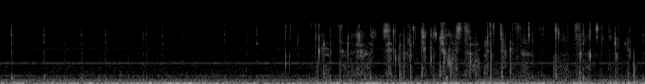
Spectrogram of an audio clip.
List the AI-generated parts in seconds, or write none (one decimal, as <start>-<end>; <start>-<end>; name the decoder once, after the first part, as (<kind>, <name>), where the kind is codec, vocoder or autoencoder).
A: 0.0-0.4 (codec, DAC); 1.5-2.9; 4.5-6.5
